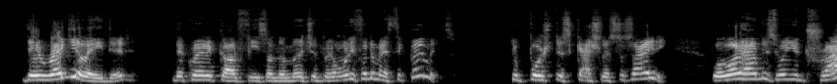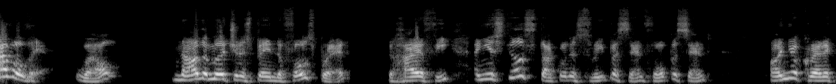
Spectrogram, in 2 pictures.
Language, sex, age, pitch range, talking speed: English, male, 40-59, 165-245 Hz, 175 wpm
